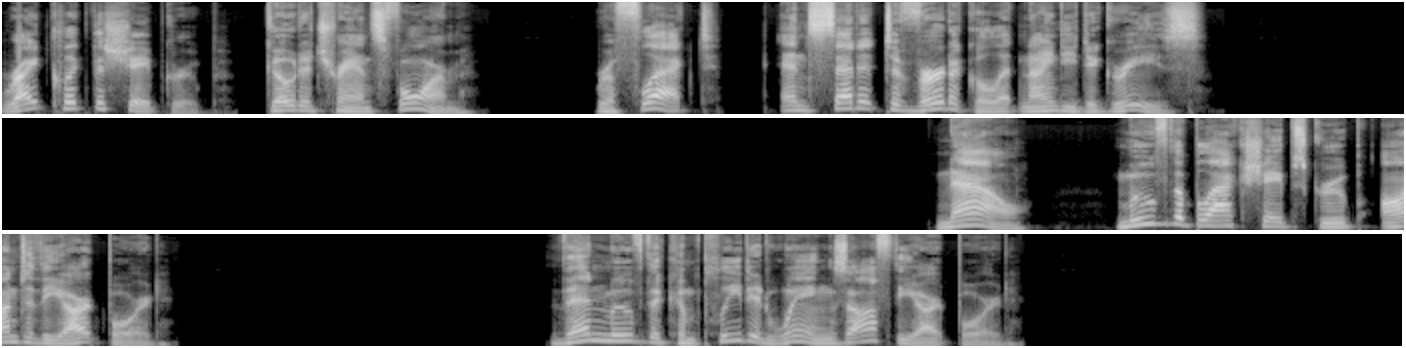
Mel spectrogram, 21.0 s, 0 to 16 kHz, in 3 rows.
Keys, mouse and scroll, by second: 7.9 shift+click.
